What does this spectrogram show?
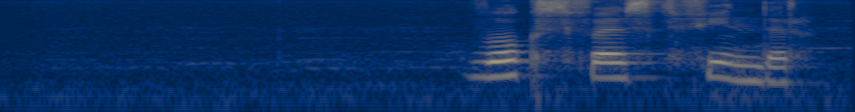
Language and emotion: Russian, neutral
